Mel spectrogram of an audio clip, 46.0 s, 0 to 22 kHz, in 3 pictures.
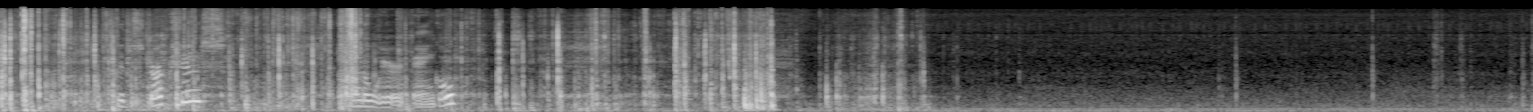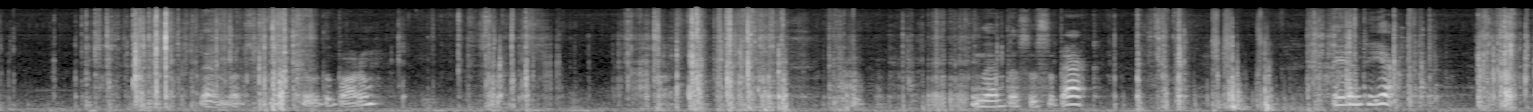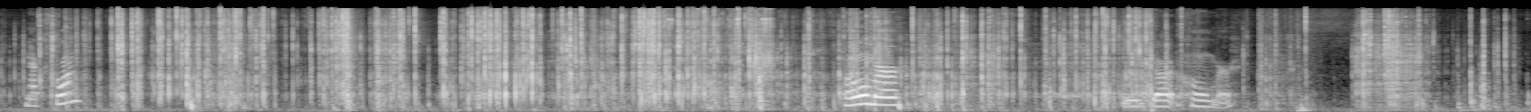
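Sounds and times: paper leaflet rustling and crackling: 0.0 - 7.7, 26.7 - 45.9
plastic bag crinkling and tearing: 0.0 - 7.8, 16.1 - 18.7, 19.9 - 25.2, 28.4 - 45.9.

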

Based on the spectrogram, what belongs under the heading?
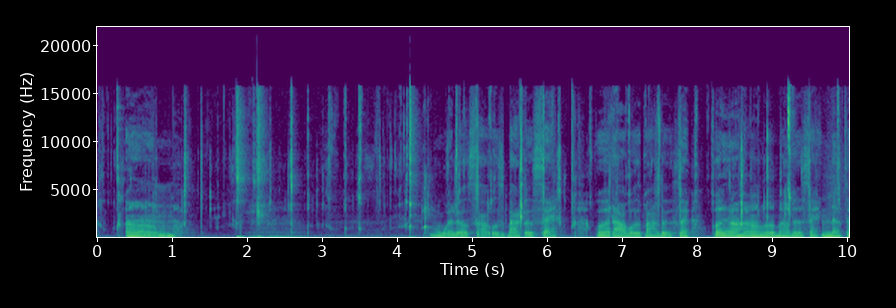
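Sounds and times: gum chewing mouth clicks: 0.0 - 10.0.

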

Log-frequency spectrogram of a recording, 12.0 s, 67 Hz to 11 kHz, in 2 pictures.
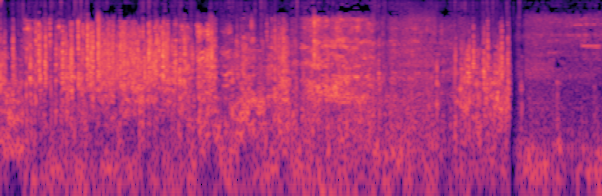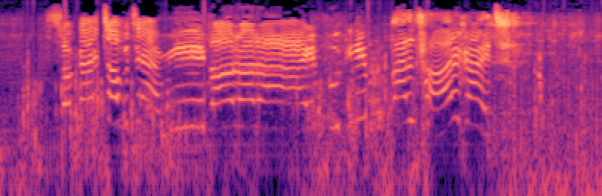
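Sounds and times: motorcycle rumble: 0.0 - 12.0
wind buffeting microphone: 0.0 - 12.0.

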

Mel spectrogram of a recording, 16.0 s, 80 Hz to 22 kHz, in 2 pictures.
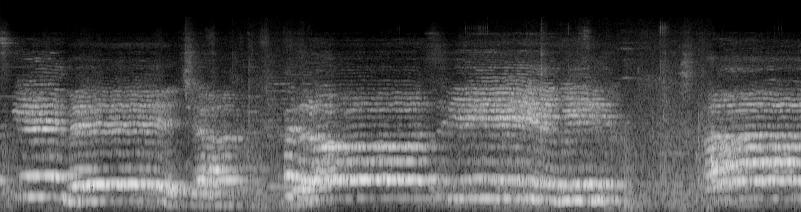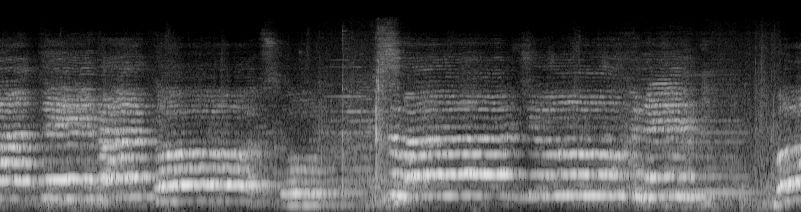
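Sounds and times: folk group singing: 0.0 - 16.0.

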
